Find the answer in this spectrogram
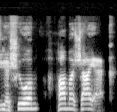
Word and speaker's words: Yeshua Hamashiach: Mo most higher than any other name is Yeshua hamashiach is how you say it so I follow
